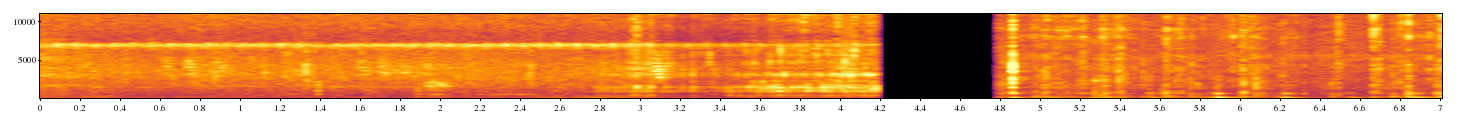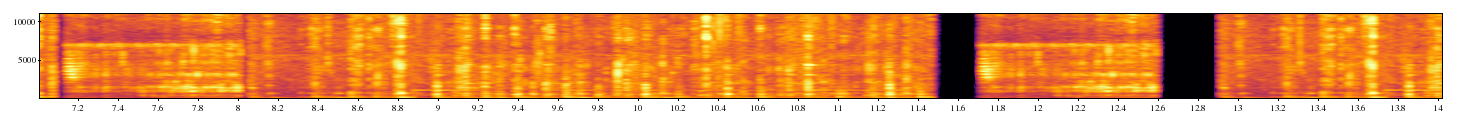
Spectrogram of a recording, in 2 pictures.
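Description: Wire whisk beating milk and flour into pancake batter in a glass bowl: a fast, wet run of clicks and sloshing. The sound drops out abruptly a few times at cuts.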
